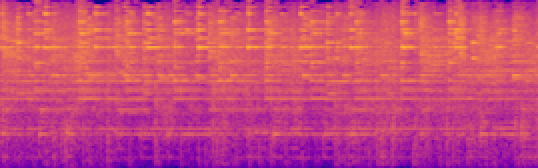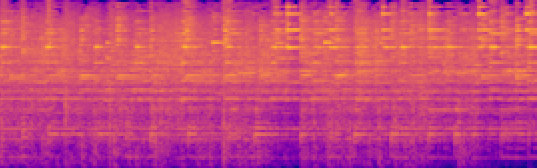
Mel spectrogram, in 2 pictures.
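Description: Temple bells ringing continuously over fast, even beats of ritual percussion, the kind played during the aarti of a Naga puja.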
